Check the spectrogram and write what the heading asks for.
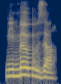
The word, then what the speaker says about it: mimosa: However, in words with a weak first syllable, the stress comes to the next one, to the middle syllable.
